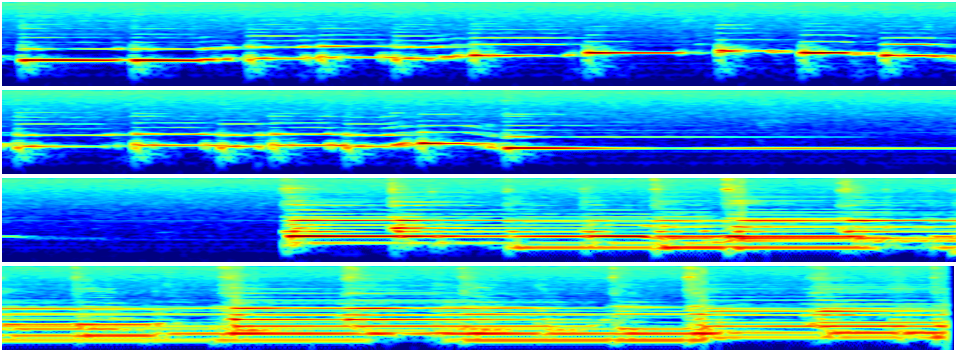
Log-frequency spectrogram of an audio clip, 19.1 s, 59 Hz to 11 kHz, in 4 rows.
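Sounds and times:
electric guitar melody: 0.0 - 9.9, 11.0 - 19.0.

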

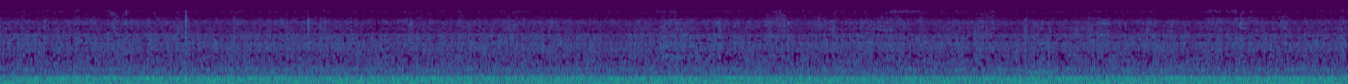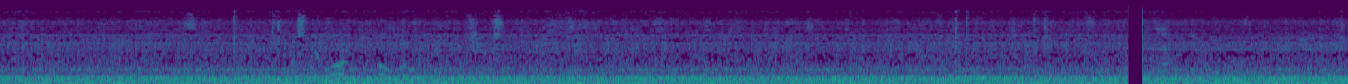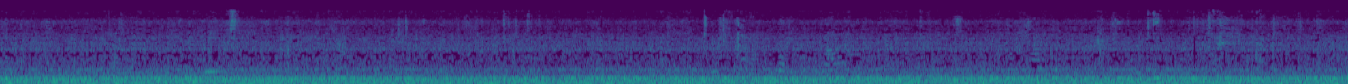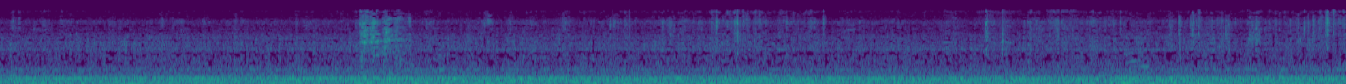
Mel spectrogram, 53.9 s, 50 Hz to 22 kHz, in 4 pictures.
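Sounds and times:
low rumble in aircraft cabin: 0.0 - 53.9.

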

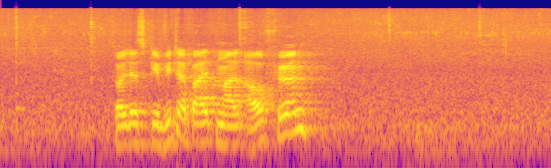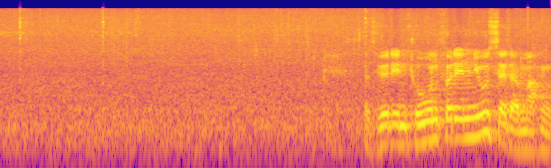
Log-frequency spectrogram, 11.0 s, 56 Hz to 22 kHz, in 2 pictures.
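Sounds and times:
potato slices frying on griddle: 0.0 - 11.0.

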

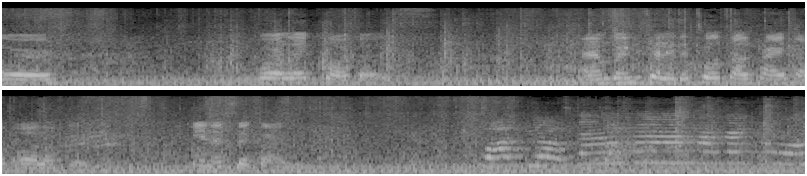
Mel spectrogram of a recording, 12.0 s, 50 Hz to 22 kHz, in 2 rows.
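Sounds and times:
children calling out: 9.8 - 12.0.

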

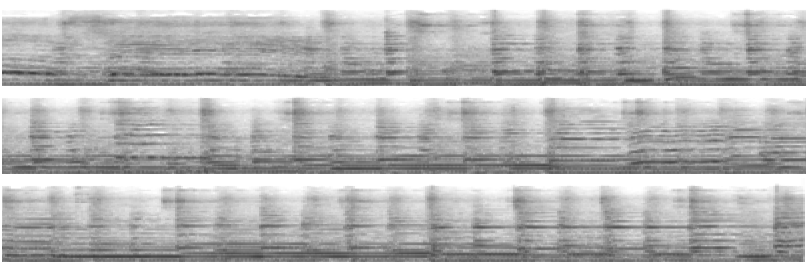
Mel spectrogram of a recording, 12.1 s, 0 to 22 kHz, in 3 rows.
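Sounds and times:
strummed acoustic guitar: 0.0 - 12.0
violin melody: 1.5 - 12.0.

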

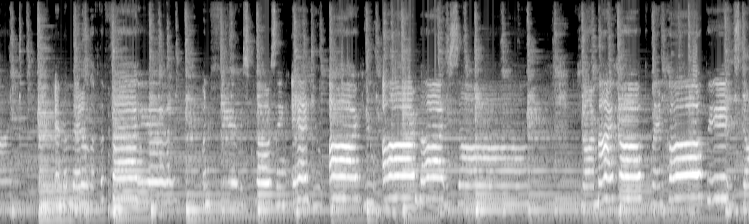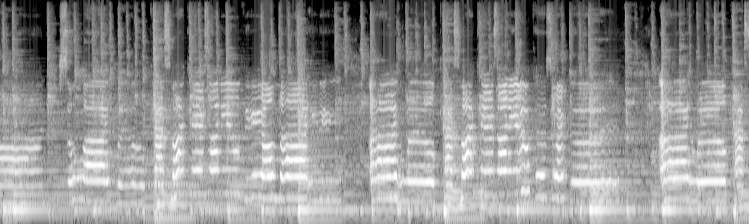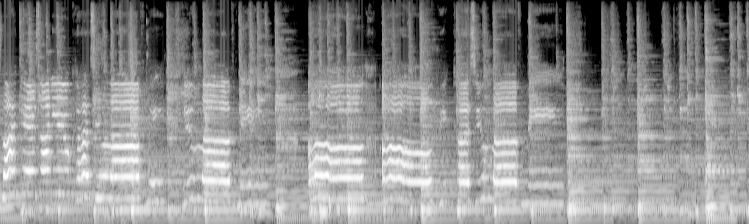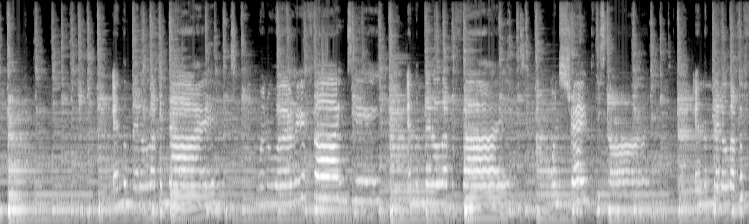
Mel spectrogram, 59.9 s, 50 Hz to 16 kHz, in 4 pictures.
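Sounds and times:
woman singing: 0.0 - 41.7, 46.9 - 59.9
acoustic guitar strumming: 0.0 - 59.9.

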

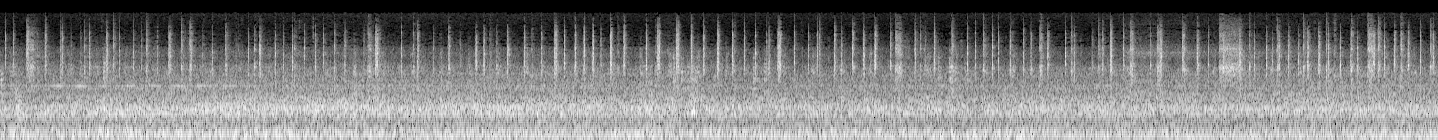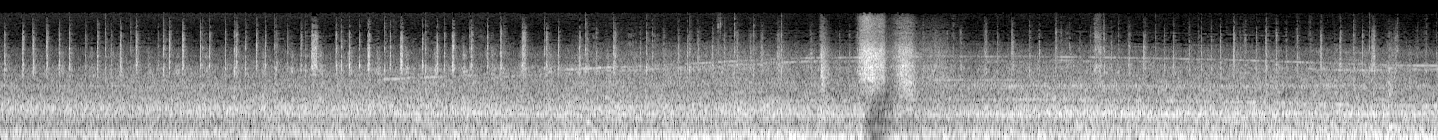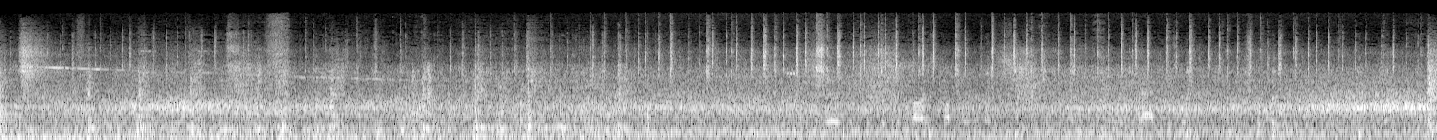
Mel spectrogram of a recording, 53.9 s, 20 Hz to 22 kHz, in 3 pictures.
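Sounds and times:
diesel locomotive engine rumbling: 0.0 - 53.9.

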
